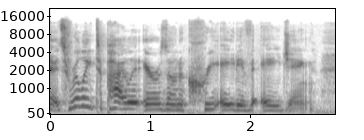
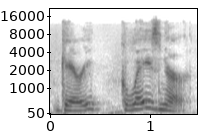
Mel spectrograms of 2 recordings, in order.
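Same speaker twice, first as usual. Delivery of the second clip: usual speaking voice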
